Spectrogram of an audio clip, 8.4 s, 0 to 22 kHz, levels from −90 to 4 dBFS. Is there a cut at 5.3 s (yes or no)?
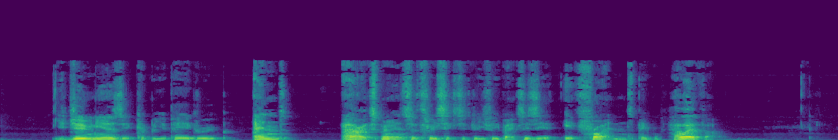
no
